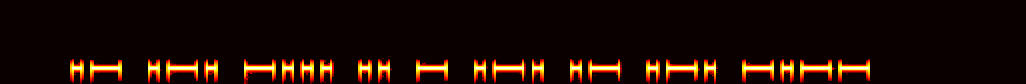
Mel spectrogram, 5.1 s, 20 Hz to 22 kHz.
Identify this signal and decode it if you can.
Morse code, heard as a keyed tone, about 25 wpm, 700 Hz. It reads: ARBITRARY
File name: Nine Letter Words - 25wpm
